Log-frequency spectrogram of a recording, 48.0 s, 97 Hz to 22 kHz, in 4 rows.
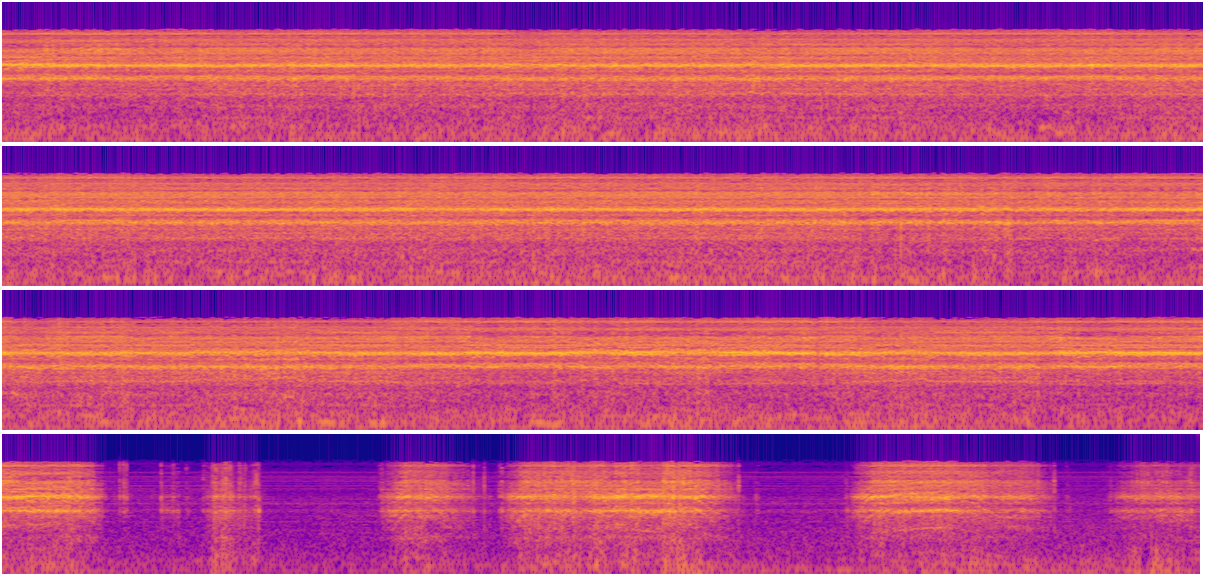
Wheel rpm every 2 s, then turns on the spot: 160, 160, 160, 160, 160, 160, 160, 160, 160, 160, 160, 160, 160, 160, 160, 160, 160, 160, 80, 10, 60, 80, 70, 50.
36-38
